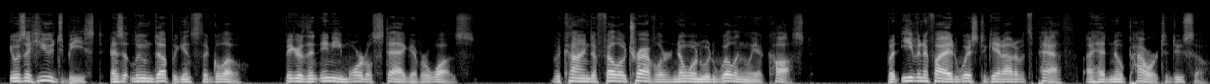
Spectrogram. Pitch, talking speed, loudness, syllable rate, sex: 125 Hz, 235 wpm, -17 LUFS, 6.3 syllables/s, male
